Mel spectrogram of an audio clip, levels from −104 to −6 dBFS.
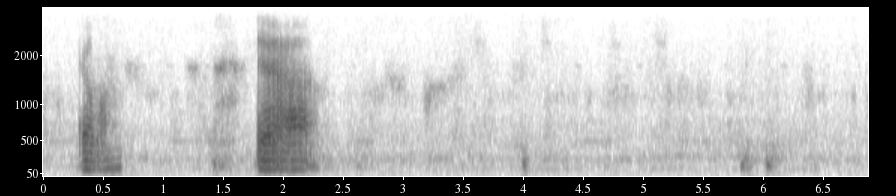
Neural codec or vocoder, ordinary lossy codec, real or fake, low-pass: autoencoder, 22.05 kHz, a latent of 192 numbers a frame, VITS, trained on one speaker; Opus, 24 kbps; fake; 3.6 kHz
